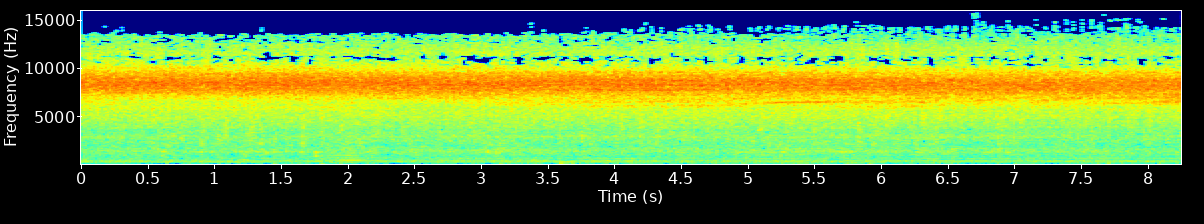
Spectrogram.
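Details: On a hot day, Japanese honey bees keep up their fanning behaviour, giving a constant, many-winged buzzing drone, low and layered, steady from start to end beneath a bright, even hiss.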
